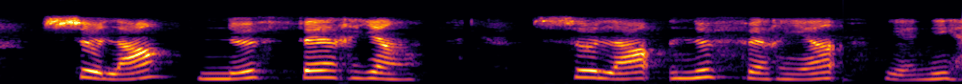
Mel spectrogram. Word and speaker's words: cela ne fait rien: هنا أيضا لا لتر تي ما نطقناهاش. Cela ne fait rien.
